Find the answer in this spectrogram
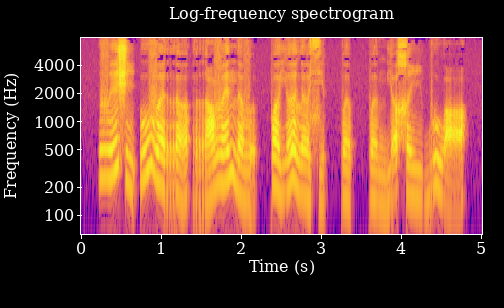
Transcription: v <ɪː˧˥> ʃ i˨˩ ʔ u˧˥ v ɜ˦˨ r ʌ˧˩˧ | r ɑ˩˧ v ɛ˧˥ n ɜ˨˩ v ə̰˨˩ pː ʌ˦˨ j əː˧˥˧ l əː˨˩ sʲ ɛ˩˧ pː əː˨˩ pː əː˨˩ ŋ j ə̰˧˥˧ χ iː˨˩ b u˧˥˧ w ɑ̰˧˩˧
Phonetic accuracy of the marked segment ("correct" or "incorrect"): correct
